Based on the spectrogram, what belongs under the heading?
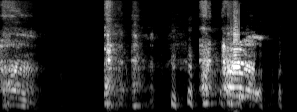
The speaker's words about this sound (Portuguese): Quando a gente fecha a porta do estúdio de gravação, eu fico com um pigarro. Eu não fumo. Eu nunca, mano, eu nunca dou uma tossida na minha vida.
